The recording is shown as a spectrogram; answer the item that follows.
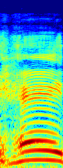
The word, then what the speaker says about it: Hay: No, Harry Haye started the gay right Harry Haye. That rhymes with gay.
